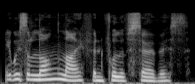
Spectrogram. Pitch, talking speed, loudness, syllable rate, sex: 195 Hz, 275 wpm, -16 LUFS, 6.2 syllables/s, female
